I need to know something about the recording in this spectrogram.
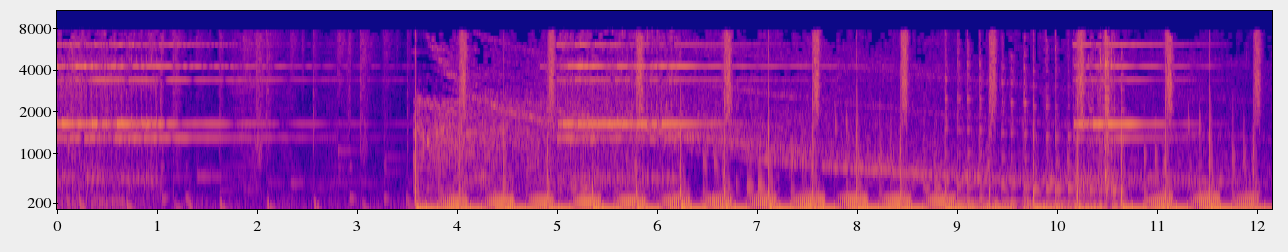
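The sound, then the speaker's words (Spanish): A home landline telephone rings with a bright electronic trill over a steady pulsing backing track that kicks in loudly partway through, with a descending tone sweeping down underneath. “Yo hace años que no uso mucho el fijo de casa, la verdad. Que por cierto, solo suena cuando, la verdad, esto es cierto, ¿eh?”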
